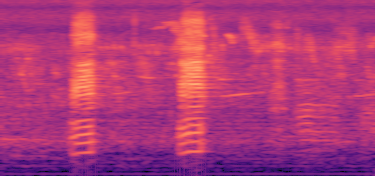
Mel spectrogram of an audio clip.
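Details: Two strong nasal honks from blue wildebeest stampeding away from a male lion, followed by two fainter, more distant calls.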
